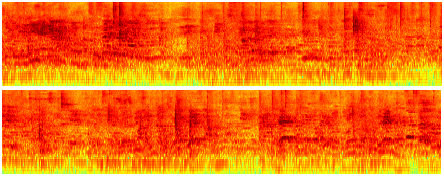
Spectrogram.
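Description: Several men talk and chatter nearby in a room.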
